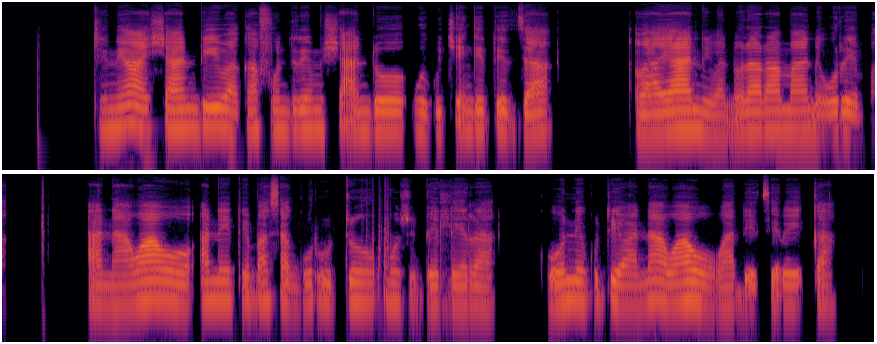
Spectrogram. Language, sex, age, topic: Ndau, male, 25-35, health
